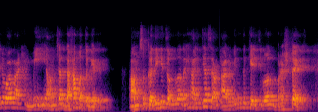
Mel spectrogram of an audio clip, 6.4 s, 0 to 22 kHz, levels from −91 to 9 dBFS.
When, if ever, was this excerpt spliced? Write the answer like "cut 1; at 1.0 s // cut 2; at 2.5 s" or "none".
cut 1; at 4.4 s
